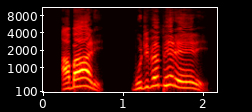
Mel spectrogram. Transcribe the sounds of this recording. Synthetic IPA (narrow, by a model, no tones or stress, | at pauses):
aɓaːlɛ̰ | ɓut̬ipɛmpʰɛɾɛːɾɛ̰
